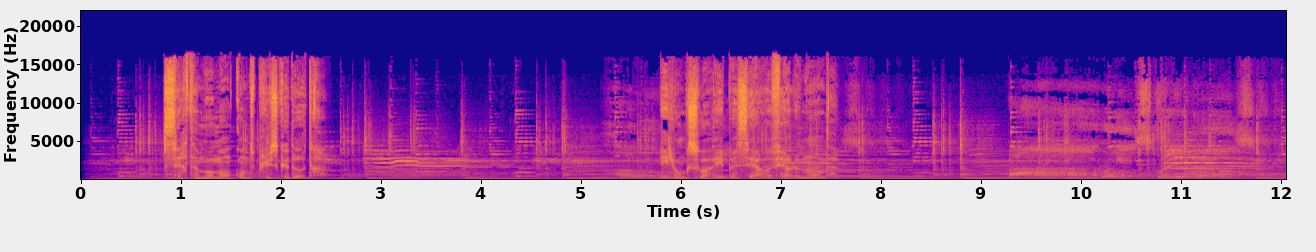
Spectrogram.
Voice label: CORPORATE WEB EMOTION; Tornado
